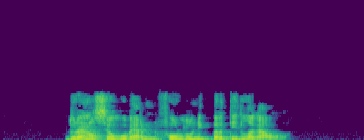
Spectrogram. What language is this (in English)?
Catalan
